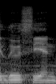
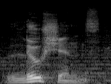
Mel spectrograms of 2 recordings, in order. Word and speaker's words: Lucian: with myself of course a lot of people call me Lucien but my name is actually pronounced Lucian's sword anyway it's moving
